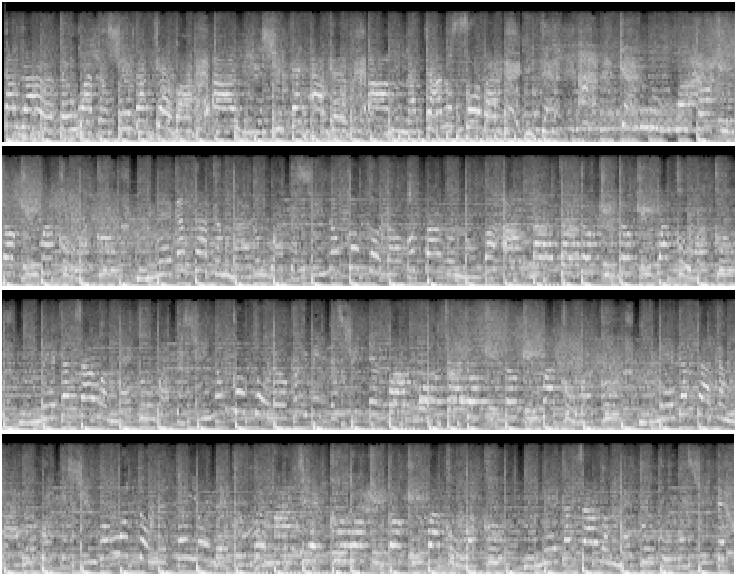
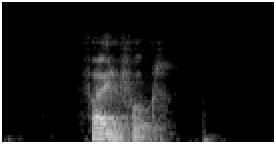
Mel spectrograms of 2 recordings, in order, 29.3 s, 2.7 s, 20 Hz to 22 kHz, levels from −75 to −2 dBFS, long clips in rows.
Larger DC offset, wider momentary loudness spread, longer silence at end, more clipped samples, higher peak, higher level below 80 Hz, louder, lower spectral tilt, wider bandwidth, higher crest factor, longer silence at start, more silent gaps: neither; second, 3 LU vs 18 LU; second, 0 s vs 0.65 s; neither; first, 0 dBFS vs -6 dBFS; first, -16 dBFS vs -60 dBFS; first, -10 LUFS vs -22 LUFS; second, -4 dB/octave vs -7 dB/octave; first, 16.5 kHz vs 9 kHz; second, 10 dB vs 22 dB; second, 0.05 s vs 0.9 s; neither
